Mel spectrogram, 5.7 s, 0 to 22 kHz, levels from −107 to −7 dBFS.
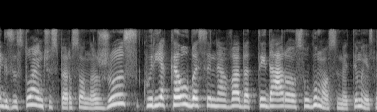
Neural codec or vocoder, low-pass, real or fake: none; 7.2 kHz; real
